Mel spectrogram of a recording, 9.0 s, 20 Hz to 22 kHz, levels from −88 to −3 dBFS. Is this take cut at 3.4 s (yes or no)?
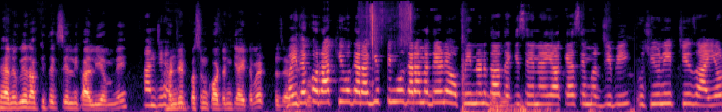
yes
